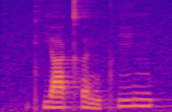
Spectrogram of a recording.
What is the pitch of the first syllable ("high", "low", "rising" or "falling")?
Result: rising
